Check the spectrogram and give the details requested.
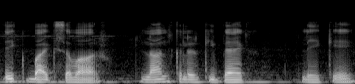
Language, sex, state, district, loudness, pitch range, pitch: Hindi, male, Bihar, Patna, -21 LUFS, 110-120 Hz, 110 Hz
